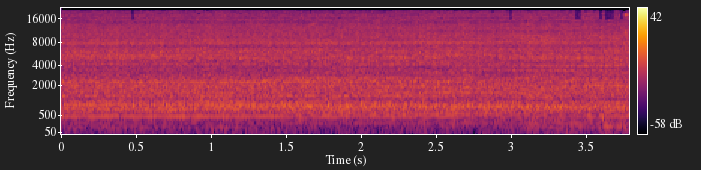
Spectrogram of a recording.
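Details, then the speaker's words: 1991 Williams Terminator 2 pinball machine, neglected, first power-up after factory settings restored with new backup batteries: steady whirring gun motor drone with faint mechanical rub as the gun sweeps, apparently calibrating. "and that's fine because this is the first time it's coming up with batteries that hopefully work you see the guns going bananas i think it's calibrating"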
